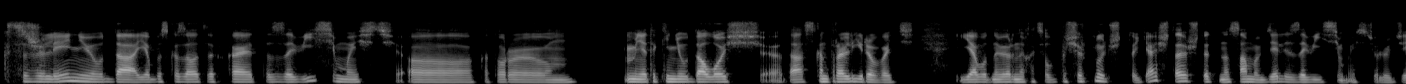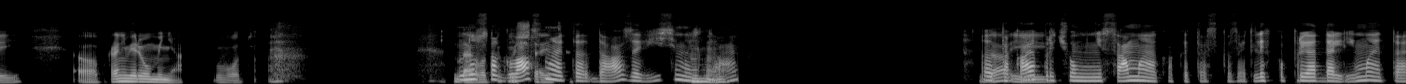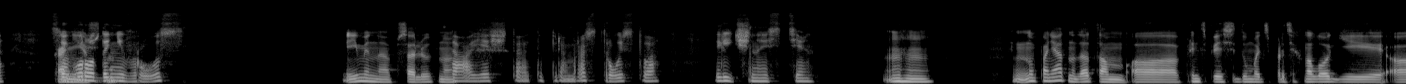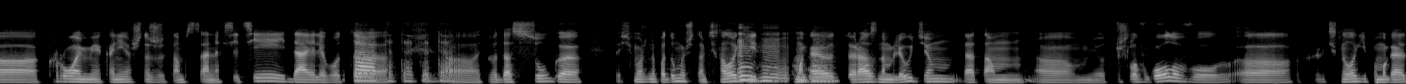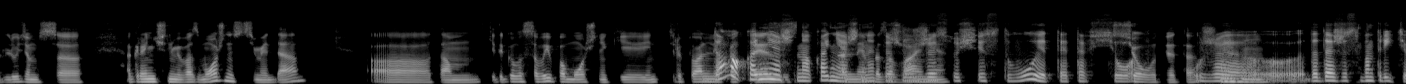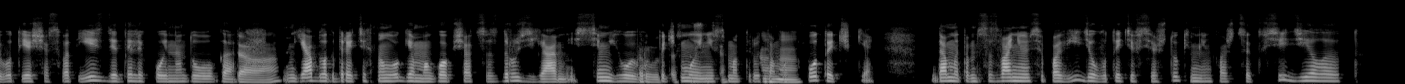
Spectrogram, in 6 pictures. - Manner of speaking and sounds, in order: chuckle; tapping; background speech
- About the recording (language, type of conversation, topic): Russian, unstructured, Как технологии изменили повседневную жизнь человека?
